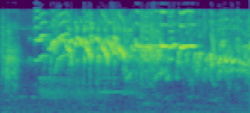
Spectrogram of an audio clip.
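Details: Canaries singing in an aviary on a hidden camera: after a brief lull, a burst of bright high warbles, buzzy trills and thin whistled notes from several birds at once.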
